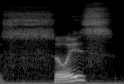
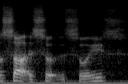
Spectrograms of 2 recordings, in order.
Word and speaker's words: Soyuz: Oh, the U is short, not Soyuz. Soyuz.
